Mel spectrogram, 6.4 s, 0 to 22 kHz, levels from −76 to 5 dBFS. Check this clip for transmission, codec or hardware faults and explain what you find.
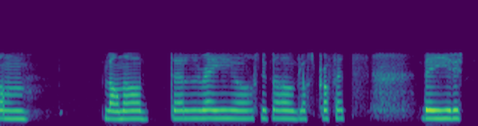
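No faults found; ordinary narrowband telephone-line coding throughout.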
